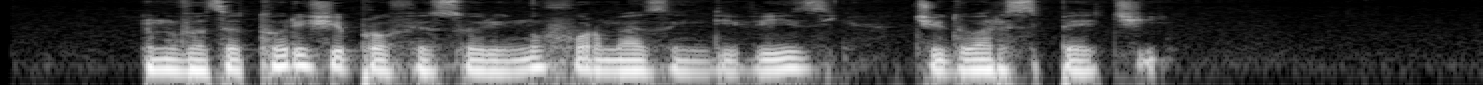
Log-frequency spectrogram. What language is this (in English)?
Romanian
